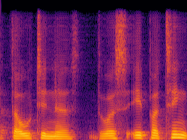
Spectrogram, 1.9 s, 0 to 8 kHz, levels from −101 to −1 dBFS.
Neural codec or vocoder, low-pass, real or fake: codec, 16 kHz, 0.2 kbps, FocalCodec; 7.2 kHz; fake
